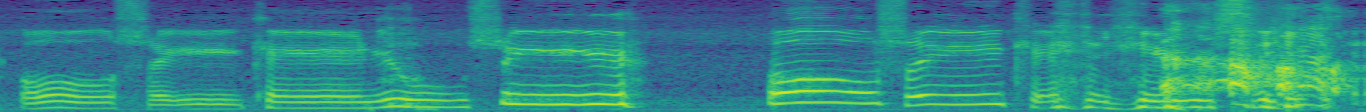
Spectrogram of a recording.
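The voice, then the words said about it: Sings imitating a rock singer's voice. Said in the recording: “doing a Creed voice ... it was Creed? Scott Stapp.”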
